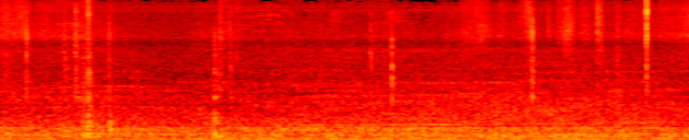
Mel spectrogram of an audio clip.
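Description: Car engine idling, heard from inside the cabin as a steady low hum, with a few scattered light clicks and knocks.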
